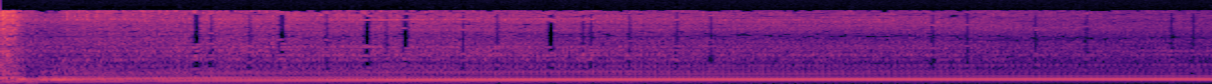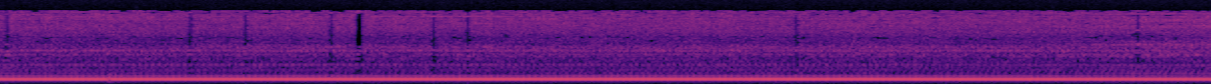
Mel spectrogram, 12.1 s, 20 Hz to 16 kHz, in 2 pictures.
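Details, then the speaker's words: 1954 MG TF four-cylinder with no coolant, held at a constant higher speed: strong, steady, even, with no knocks or misses. Oil pressure was 60+ psi at 2500–3000 rpm, compression 162/157/157/156, and it is healthy with no rebuild needed. "it did seem to run pretty well and uh responded well to the carburetors"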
